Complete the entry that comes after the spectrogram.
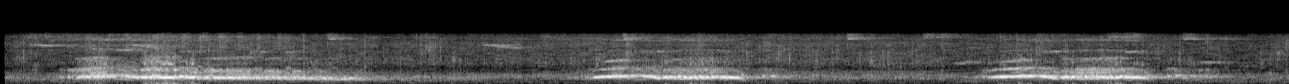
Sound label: Howler Monkey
